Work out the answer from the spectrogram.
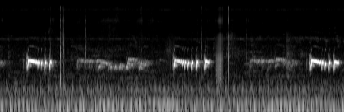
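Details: Kept perkutut, or zebra dove, tested for nerve. It gives three strong cooing phrases, each opening high and breaking into a fast bubbling stutter. Softer drawn-out coos fill the gaps, with a brief click and a low background drone.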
